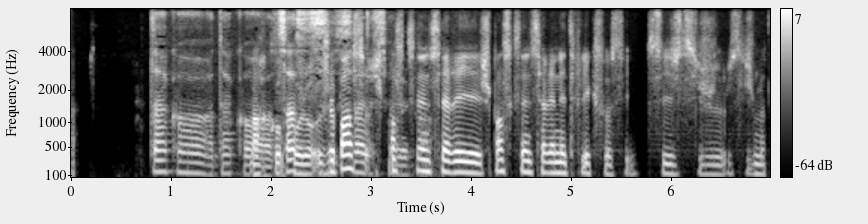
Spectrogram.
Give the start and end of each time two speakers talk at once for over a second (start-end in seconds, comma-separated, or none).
1.8-3.6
